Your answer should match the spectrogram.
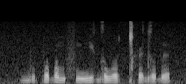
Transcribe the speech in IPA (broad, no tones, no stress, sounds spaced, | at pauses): b u p o ɓ ɔ m f ʊ m nʲ ə˞ ɡ o w o ǀʰ ə˞ d o ɓ ə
